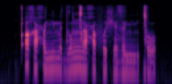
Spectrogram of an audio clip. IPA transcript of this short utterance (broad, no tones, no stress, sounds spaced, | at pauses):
qʼ ʌ χ ɛ ħ o nʲ ə m ɛ d o ŋ͡ǀ ɜ ħ ʌ f ə ʃ ɛ z ə nʲ ɛ nʲ ǀ o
